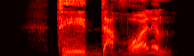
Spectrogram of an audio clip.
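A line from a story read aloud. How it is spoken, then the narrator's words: Barked angrily. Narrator (Russian): рявкнула Нефрита на Луна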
